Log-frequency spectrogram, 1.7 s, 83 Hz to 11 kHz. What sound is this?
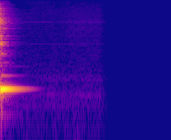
MEDIUM COWBELL OF GOD 018
kit, pack, more, cowbell, god, real, drum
